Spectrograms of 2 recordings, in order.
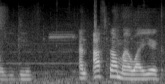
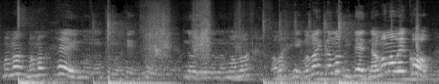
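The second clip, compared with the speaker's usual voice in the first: panicked pleading; 10 semitones higher than usual. Acted. Girl begging her dead grandma to wake up, frantic.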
